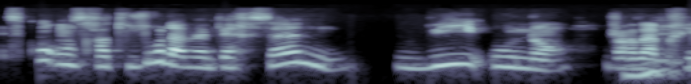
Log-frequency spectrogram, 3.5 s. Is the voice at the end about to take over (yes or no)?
yes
